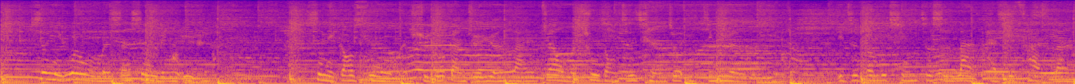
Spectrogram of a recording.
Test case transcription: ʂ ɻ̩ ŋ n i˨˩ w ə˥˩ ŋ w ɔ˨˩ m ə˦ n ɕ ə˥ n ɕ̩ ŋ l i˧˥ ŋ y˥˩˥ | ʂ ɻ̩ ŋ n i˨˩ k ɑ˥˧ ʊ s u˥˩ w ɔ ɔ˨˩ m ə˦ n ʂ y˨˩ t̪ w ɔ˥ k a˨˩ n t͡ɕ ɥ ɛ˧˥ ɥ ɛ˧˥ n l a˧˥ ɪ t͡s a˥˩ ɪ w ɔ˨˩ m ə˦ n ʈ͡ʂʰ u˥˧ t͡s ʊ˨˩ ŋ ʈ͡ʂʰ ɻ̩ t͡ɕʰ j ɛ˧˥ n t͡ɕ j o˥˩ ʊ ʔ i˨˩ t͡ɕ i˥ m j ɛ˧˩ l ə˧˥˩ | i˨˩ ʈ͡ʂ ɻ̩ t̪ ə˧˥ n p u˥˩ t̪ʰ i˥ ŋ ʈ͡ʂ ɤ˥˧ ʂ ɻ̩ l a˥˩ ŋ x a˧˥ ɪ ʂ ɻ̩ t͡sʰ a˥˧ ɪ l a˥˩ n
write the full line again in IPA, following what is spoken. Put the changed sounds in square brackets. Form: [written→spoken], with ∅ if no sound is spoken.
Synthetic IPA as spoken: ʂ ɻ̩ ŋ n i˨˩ w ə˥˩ [ŋ→n] w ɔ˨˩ m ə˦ n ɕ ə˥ n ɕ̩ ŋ l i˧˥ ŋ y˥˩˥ | ʂ ɻ̩ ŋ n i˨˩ k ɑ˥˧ ʊ s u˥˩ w ɔ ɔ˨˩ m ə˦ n [ʂ→ɕ] y˨˩ t̪ w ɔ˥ k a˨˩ n t͡ɕ ɥ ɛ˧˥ ɥ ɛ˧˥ n l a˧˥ ɪ t͡s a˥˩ ɪ w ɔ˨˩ m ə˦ n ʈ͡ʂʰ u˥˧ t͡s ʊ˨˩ ŋ [ʈ͡ʂʰ→ʈ͡ʂ] ɻ̩ t͡ɕʰ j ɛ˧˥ n t͡ɕ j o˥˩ ʊ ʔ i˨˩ t͡ɕ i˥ [m→ŋ] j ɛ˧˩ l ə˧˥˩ | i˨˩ ʈ͡ʂ ɻ̩ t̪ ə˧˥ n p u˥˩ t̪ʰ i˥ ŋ ʈ͡ʂ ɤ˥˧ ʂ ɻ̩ l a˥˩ [ŋ→n] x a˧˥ ɪ ʂ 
